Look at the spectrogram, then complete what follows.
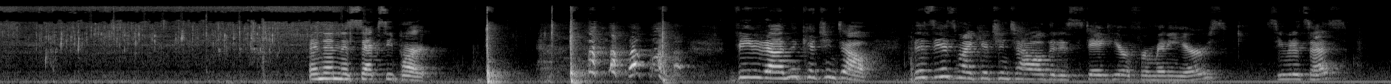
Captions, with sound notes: and then the sexy part. (leeks thudding) (Rachael laughing) Beat it on the kitchen towel. This is my kitchen towel that has stayed here for many years. See what it says?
